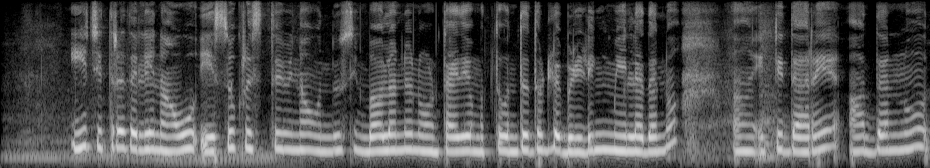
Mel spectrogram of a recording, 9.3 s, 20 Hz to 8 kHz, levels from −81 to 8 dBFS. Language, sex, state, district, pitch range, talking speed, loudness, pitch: Kannada, female, Karnataka, Belgaum, 225-255 Hz, 125 wpm, -13 LUFS, 235 Hz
